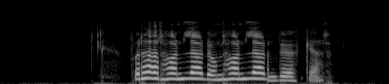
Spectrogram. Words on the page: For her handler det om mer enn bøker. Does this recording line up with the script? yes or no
no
